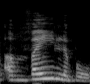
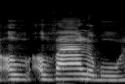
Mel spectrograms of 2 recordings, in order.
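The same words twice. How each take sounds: First: "available" with VAY, not VAH; correct pronunciation. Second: "available" with VAH instead of VAY; mispronounced "available". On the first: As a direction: say "available" as uh-VAY-luh-bul for students. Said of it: "Đọc là available cho cô". (đọc đúng "available", nhấn vào "vây") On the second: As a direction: stretch a wrong open "a" in "available": uh-VAH-luh-bul. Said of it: "Không đọc là". (đọc sai "available", âm giữa thành "va") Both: Shown as a demonstration.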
